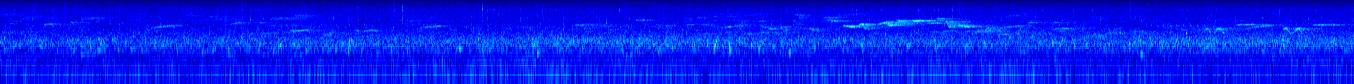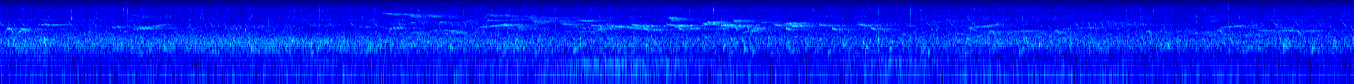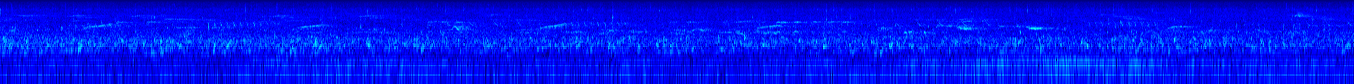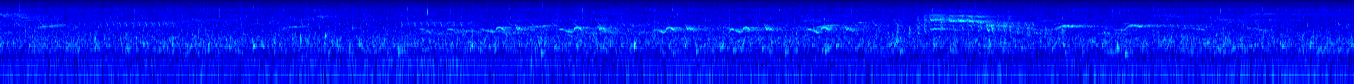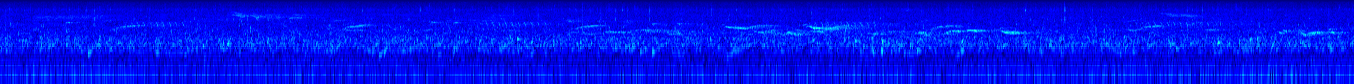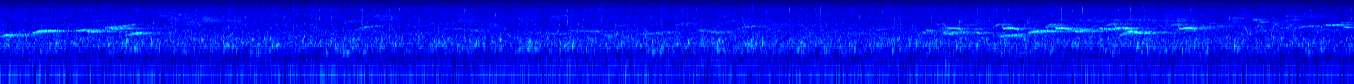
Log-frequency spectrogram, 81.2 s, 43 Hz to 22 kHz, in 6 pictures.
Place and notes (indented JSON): {
  "title": "Hinterweidling, Weidlingbach - alluvial forest with small stream and birds",
  "date": "2012-06-08 14:00:00",
  "description": "alluvial forest(softwood) with small stream and forest birds singing. Zoom H1 (XY stereo) in DIY blimp type fluffy windshield.",
  "latitude": "48.27",
  "longitude": "16.27",
  "altitude": "252",
  "timezone": "Europe/Vienna"
}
